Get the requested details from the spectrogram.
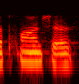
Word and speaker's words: plancha: And then talk a little bit about the plancha bread. Is that how you pronounce it? Okay, yeah. Yes, plancha bread.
